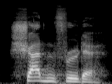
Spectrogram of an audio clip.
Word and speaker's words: schadenfreude: it's a lot of Shaden frud which is how you say that word I've heard and we'll talk about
